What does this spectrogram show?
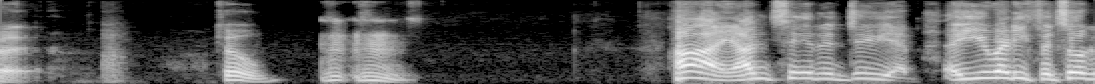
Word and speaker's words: Douieb: impressed it's like yeah I've always said do you and my cousin recently told me I've been saying it wrong my whole life so I've got no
